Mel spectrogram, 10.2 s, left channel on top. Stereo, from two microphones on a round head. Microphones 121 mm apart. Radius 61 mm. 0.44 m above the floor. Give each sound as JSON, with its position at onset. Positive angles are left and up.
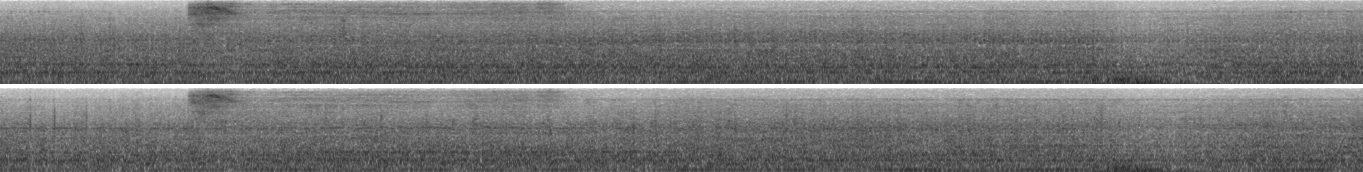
{"t": 1.4, "sound": "breathing", "side_deg": 25, "distance_m": 3.0}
